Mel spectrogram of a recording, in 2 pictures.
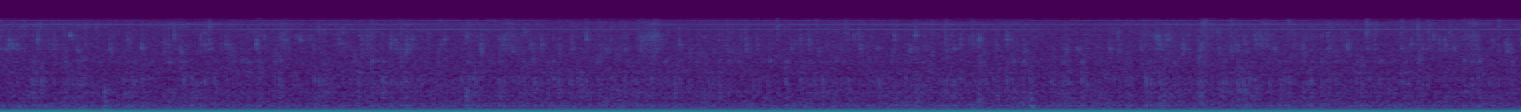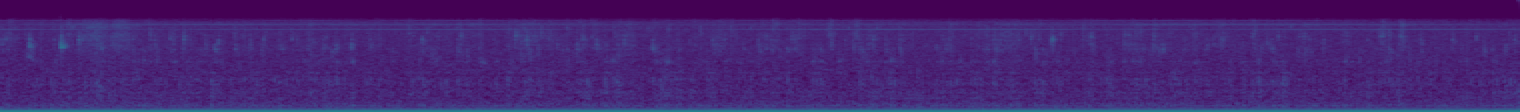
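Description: A steady low hum, with faint scratching of an alcohol marker's felt tip over paper as a rose is coloured and blended.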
